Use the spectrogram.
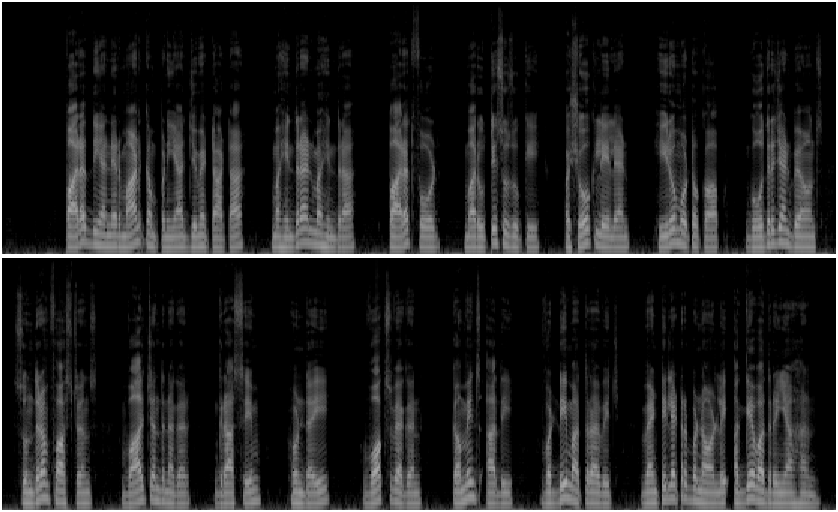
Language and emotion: Punjabi, neutral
